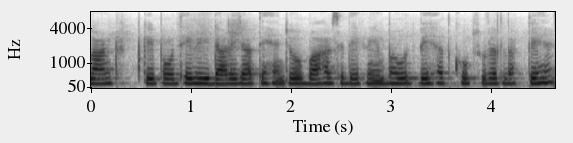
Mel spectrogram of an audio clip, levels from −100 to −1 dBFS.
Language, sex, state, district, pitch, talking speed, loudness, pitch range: Hindi, female, Bihar, West Champaran, 195 Hz, 220 wpm, -16 LUFS, 190-205 Hz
